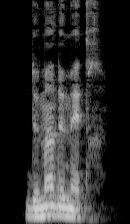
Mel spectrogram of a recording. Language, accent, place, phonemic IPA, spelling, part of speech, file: French, France, Lyon, /də mɛ̃ d(ə) mɛtʁ/, de main de maitre, adverb, LL-Q150 (fra)-de main de maitre.wav
- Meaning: alternative spelling of de main de maître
